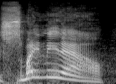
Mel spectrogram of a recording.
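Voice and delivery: high, loud mock-desperate demand; hammed-up fed-up outburst; smart-aleck Moses. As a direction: dare God with theatrical exasperation. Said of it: "He's just being a real smart aleck".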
